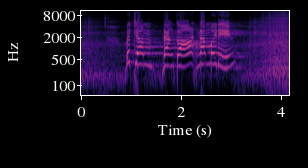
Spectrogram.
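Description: Another teenage girl answers briefly into a microphone.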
